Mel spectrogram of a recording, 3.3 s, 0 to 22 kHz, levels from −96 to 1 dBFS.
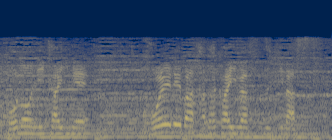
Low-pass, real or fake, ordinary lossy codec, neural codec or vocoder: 7.2 kHz; fake; none; vocoder, 44.1 kHz, 128 mel bands every 256 samples, BigVGAN v2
